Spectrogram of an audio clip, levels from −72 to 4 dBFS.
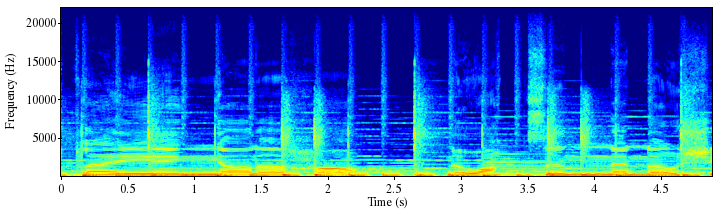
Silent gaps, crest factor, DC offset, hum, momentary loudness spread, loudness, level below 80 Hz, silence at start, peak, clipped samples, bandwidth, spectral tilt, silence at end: none; 14 dB; under 0.1%; none; 4 LU; -15 LUFS; -32 dBFS; 0 s; -2 dBFS; under 0.1%; over 20 kHz; -5.5 dB/octave; 0 s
